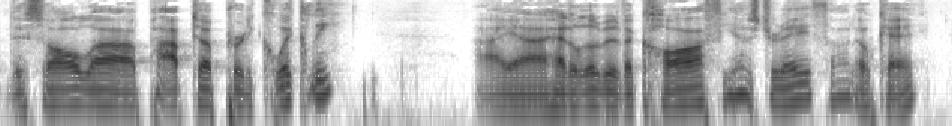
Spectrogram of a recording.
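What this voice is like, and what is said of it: Sick, unwell-sounding voice. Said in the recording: “You can hear from my voice, I am not feeling good.”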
